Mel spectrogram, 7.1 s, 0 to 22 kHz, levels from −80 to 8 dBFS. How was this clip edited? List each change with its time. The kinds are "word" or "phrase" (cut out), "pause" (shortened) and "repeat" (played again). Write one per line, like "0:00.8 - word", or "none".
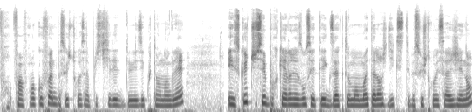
0:03.3 - pause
